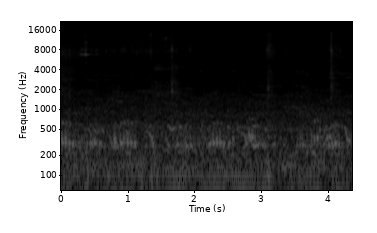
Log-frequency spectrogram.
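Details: Repeated low, gurgling coos from a pigeon pair run through the clip, broken by brief rustles and wing flutters against constant background hiss.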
